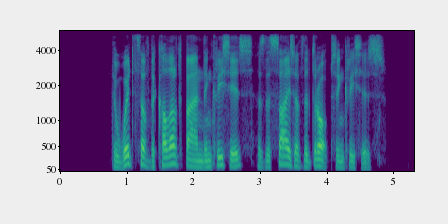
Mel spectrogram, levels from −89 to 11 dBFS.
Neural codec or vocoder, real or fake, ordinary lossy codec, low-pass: vocoder, 44.1 kHz, 80 mel bands, Vocos; fake; none; 5.4 kHz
